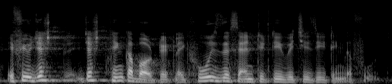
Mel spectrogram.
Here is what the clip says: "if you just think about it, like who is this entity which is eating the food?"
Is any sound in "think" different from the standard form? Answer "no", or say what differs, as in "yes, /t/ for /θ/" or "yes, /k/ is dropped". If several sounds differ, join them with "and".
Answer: yes, /t/ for /θ/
